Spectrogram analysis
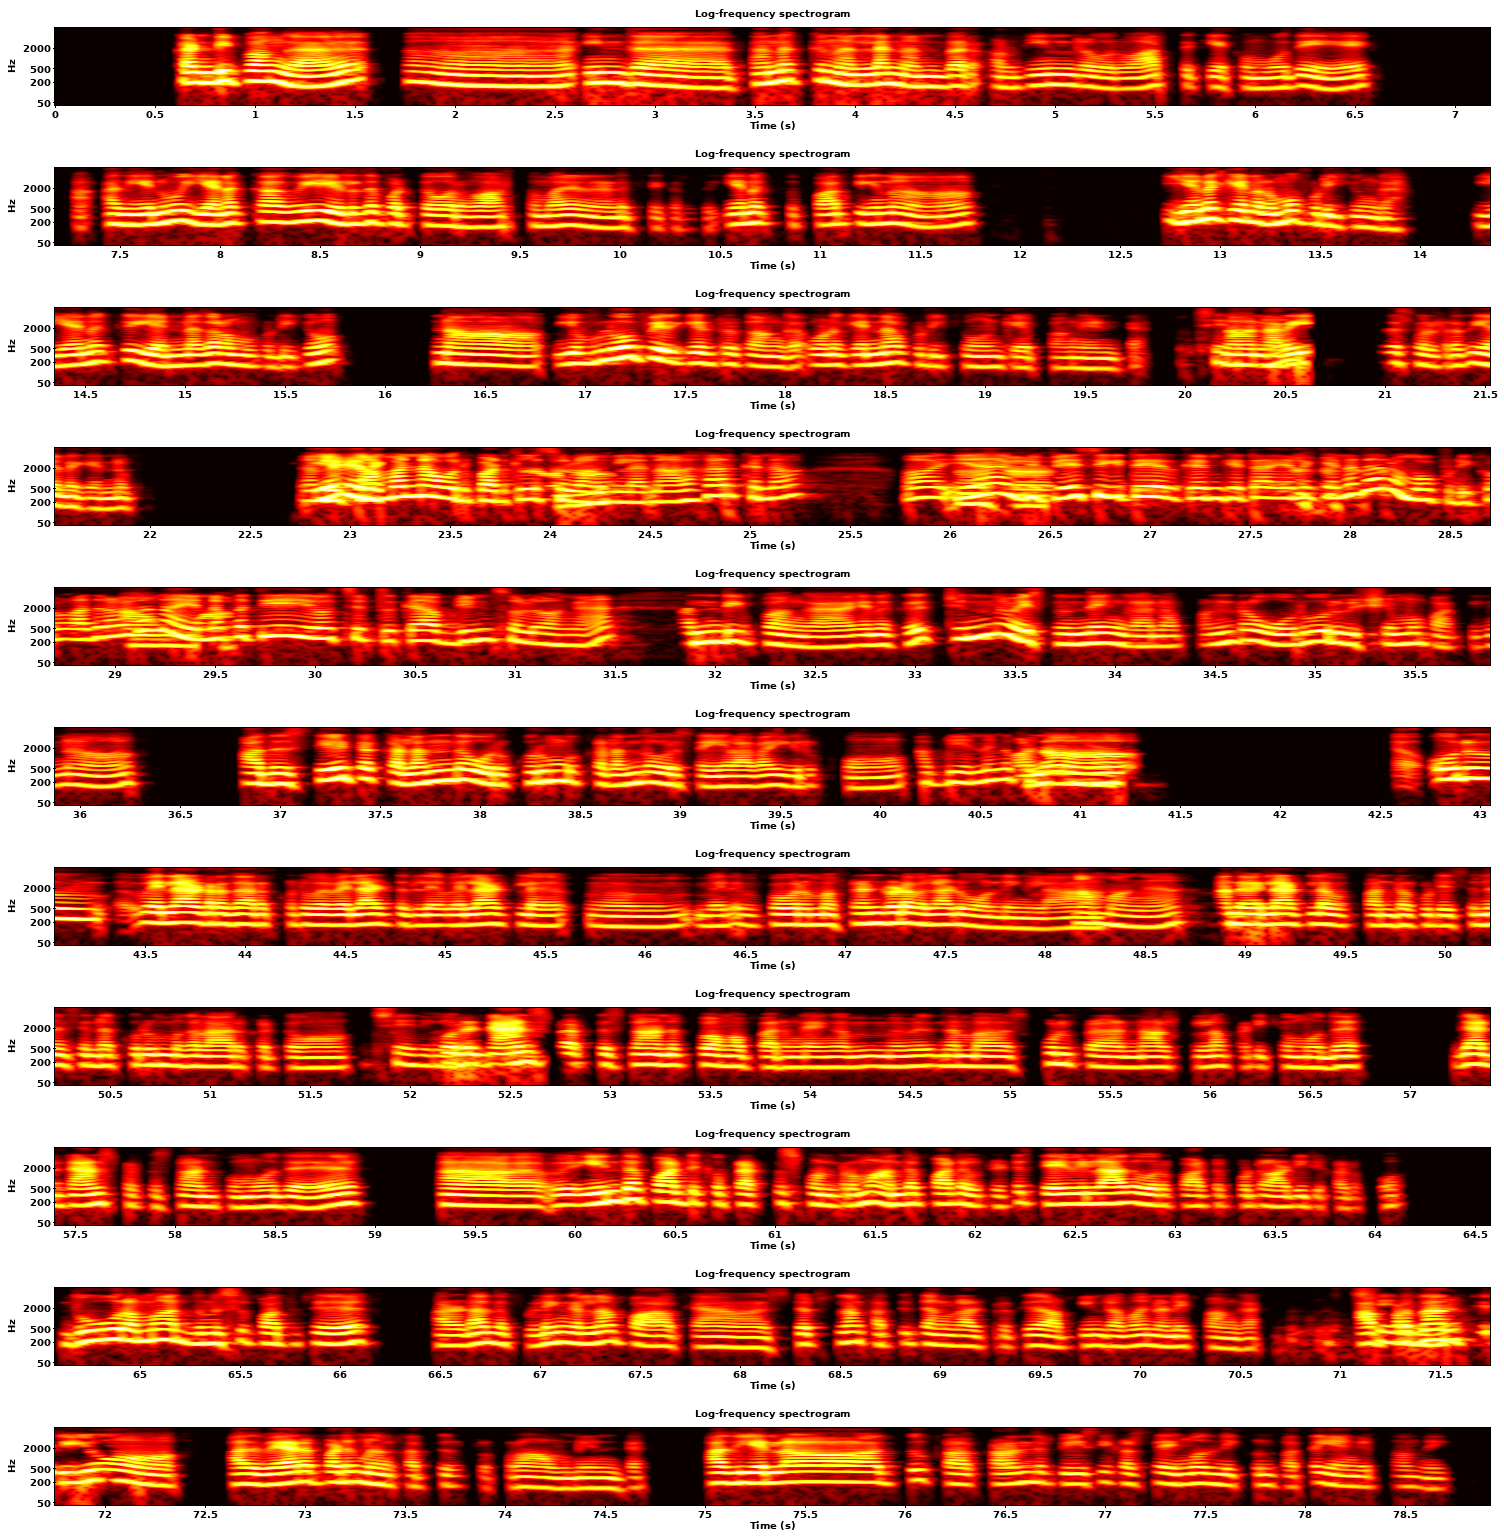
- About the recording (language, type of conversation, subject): Tamil, podcast, நீங்கள் உங்களுக்கே ஒரு நல்ல நண்பராக எப்படி இருப்பீர்கள்?
- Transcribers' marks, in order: drawn out: "அ"; other noise; "என்கிட்ட" said as "என்ட"; "சரிங்க" said as "செரிங்க"; laugh; drawn out: "எல்லாத்தும்"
